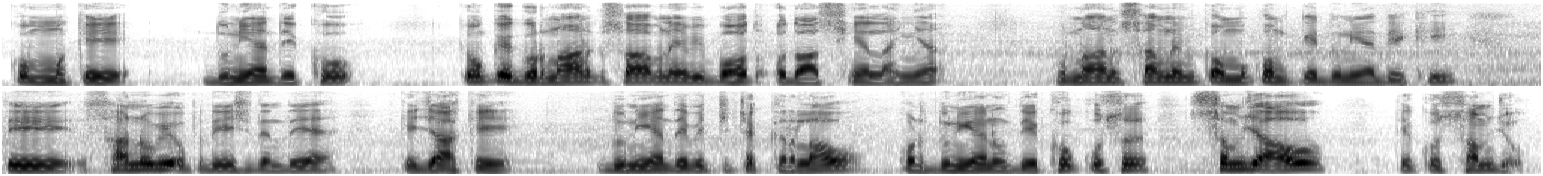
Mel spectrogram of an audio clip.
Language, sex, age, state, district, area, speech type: Punjabi, male, 60+, Punjab, Rupnagar, rural, spontaneous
